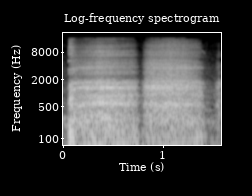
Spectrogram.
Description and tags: Breath Scared 02
A male agitated scared single breathing sound to be used in horror games. Useful for extreme fear, or for simply being out of breath.
terrifying, rpg, gamedeveloping, breathing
